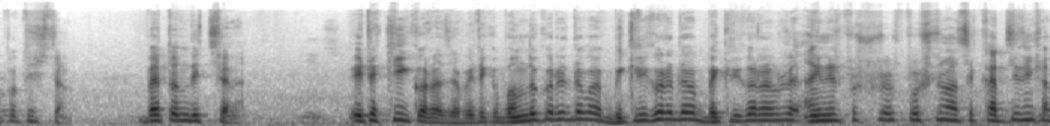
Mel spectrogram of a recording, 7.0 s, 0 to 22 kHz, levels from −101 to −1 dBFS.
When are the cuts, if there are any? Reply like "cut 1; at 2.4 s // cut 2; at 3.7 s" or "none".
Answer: none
